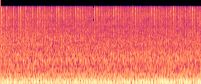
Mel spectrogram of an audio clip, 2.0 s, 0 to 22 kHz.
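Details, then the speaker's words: 2006 Ford F-150 5.4L 3V Triton (remanufactured engine, almost 300,000 miles) that had lean codes P2195/P2197 and ran rough. After fixing a vacuum line that held constant vacuum, it idles as a low, steady V8 rumble with faint valvetrain ticking and no hiss; fuel trims adjusting. "engine runs a million times better already and it will slowly uh adjust the fuel trims are run perfect and no more"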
